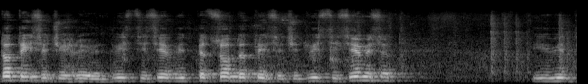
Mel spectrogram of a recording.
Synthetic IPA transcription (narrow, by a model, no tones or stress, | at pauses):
d̪ɔt̪ɪsʲɐt͡ʃɪɦɾɪʋɪnʲd̪ʲʋʲisʲtʲisʲemʋʲid̪̚pʲɐt̪ʲsɔt̪̚d̪ɔt̪ɪsʲɐt͡ʃʲɪd̪ʲʋʲisʲtʲisʲemdʲɪsʲɐt̪ | iʋʲid̪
